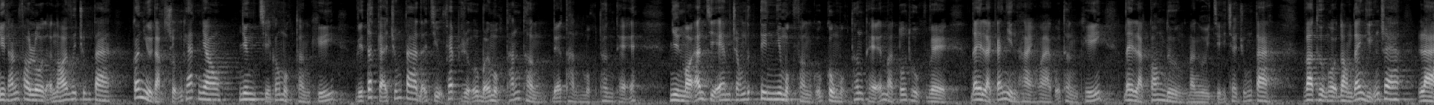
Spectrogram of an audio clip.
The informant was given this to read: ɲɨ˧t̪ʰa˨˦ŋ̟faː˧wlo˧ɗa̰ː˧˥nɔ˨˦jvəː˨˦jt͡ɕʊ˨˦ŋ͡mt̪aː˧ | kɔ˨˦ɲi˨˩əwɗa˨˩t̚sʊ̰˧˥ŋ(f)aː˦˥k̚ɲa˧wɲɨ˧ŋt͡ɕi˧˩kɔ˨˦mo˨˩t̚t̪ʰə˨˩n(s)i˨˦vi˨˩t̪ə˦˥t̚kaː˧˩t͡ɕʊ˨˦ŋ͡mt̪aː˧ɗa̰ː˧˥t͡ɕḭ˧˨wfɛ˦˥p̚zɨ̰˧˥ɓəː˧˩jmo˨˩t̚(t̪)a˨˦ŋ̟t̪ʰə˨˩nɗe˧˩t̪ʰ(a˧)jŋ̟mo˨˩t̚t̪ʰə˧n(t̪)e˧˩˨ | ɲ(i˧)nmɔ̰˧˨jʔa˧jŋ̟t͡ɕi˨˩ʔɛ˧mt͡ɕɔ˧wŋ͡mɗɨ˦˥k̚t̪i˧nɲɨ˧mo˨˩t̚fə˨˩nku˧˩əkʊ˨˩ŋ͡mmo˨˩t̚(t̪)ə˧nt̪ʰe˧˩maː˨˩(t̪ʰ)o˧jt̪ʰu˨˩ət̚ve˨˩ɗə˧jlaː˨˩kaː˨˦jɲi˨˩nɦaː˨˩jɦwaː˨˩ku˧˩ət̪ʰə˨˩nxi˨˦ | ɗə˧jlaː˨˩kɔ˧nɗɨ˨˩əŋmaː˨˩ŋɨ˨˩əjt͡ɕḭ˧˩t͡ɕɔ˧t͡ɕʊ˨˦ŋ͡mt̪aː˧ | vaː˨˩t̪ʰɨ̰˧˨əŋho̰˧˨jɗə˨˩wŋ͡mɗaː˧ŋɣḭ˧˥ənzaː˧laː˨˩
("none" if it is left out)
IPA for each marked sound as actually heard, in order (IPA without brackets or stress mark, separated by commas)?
x, x, t̪ʰ, a˨˩, t̪ʰ, i˨˩, t̪ʰ, t̪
